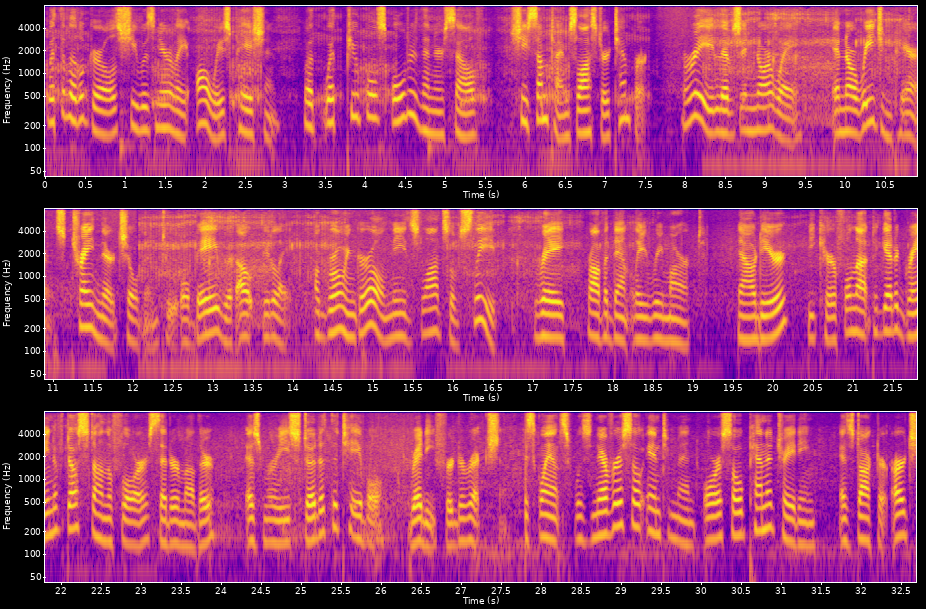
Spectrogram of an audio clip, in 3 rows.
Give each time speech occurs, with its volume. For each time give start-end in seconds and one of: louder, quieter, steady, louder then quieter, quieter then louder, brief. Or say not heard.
0.0-32.6 steady.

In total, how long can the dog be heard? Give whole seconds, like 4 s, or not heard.
not heard.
